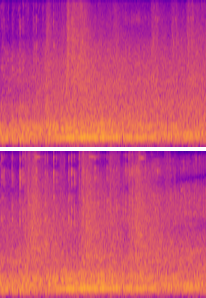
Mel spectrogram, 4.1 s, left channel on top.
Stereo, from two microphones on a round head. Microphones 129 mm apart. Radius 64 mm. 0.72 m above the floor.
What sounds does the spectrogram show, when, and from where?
0.0 s a motorcycle: 70° right (ahead or behind); by 4.2 s 50° right (ahead or behind)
